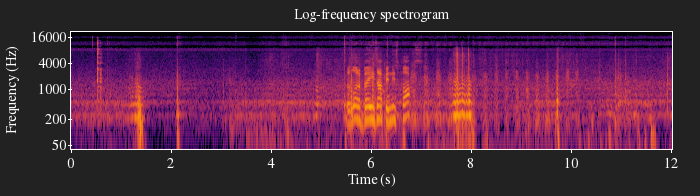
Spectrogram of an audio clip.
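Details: Agitated honey bees, disturbed by a beekeeper inspecting their two hives, keep up a continuous low buzz; a person's voice cuts in briefly midway, with occasional knocks of hive equipment.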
